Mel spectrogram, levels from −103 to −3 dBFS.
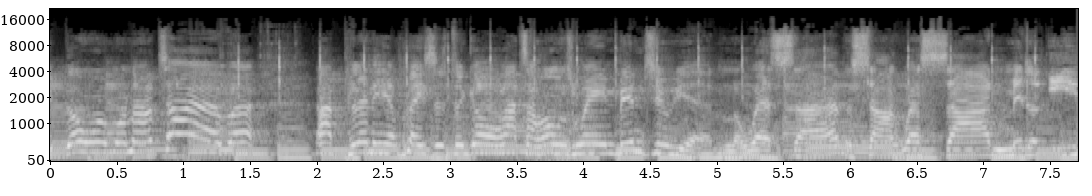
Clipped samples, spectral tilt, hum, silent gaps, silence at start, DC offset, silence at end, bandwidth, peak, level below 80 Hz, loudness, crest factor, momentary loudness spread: under 0.1%; -4 dB/octave; none; none; 0 s; under 0.1%; 0 s; 14 kHz; -4 dBFS; -50 dBFS; -20 LUFS; 16 dB; 2 LU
